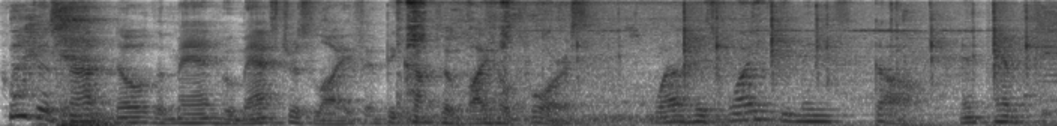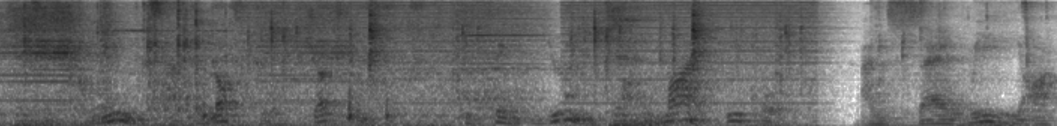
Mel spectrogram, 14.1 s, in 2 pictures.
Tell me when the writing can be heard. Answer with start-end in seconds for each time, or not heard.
2.6-5.2, 7.9-10.2.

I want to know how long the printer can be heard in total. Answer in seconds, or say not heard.
4 s.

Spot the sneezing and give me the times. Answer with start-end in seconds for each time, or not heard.
0.1-0.8, 6.8-7.6, 10.8-11.6.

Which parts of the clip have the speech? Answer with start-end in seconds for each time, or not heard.
0.1-14.0.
